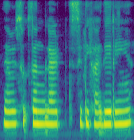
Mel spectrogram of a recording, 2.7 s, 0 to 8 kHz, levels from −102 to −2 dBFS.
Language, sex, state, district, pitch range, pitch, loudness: Hindi, female, Bihar, Patna, 235-245 Hz, 240 Hz, -13 LUFS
